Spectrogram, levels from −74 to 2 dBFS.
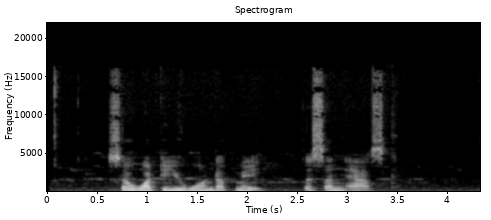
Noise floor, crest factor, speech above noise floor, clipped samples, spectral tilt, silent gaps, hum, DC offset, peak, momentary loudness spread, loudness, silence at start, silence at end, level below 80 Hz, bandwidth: -57 dBFS; 20 dB; 36 dB; under 0.1%; -5 dB/octave; none; none; under 0.1%; -2 dBFS; 14 LU; -21 LUFS; 0.05 s; 0.95 s; -54 dBFS; 16.5 kHz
